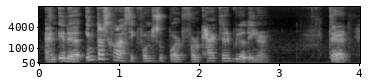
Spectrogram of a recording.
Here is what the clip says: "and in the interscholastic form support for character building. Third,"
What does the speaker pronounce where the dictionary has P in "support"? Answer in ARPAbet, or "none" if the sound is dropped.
P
